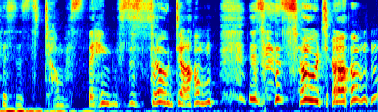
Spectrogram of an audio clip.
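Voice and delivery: laughing through it, stretched at the end; laughing disbelief. Retold or imitated. Reader laughing at the dumbest plot twist. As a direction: crack up saying how dumb it is. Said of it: "I was like".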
